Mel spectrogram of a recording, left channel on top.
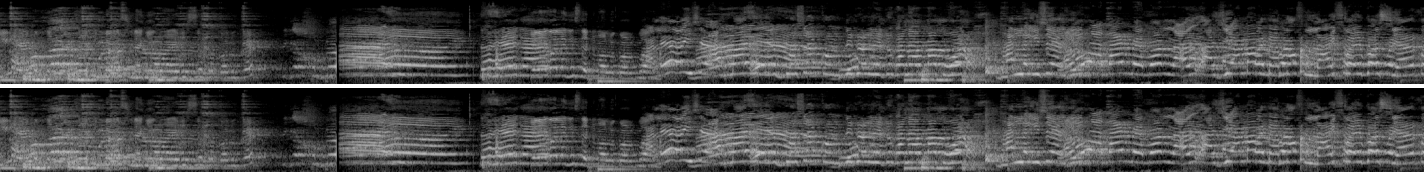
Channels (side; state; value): both; identical; correlation 1.00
